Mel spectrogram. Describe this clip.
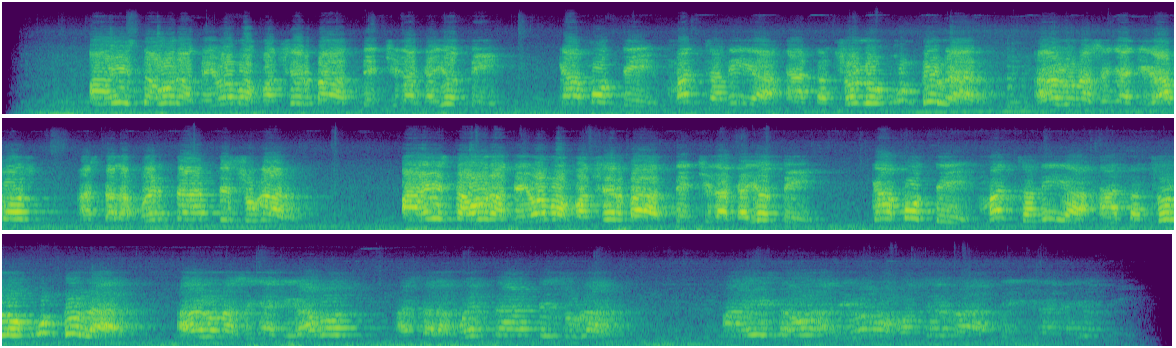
Speech > Solo speech
Vendedor de conservas El Salvador
Vocal sound of a street vendor with a megaphone selling chilacayote and camote preserves in Sonsonate, El Salvador.
america, salvador, street, recording, central, voice, vendor, el, field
